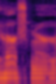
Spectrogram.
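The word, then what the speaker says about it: Höfner: Now but we're talking about Hofner. Wouldn't it it's got an umlaut. Wouldn't you say Herfner? It'd be Herfner really. I mean if you're going to say it right. Herfner.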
